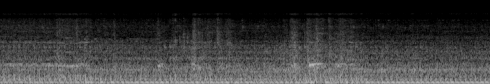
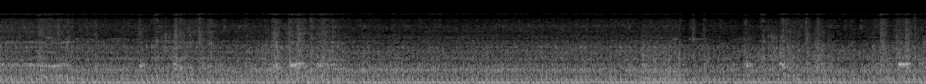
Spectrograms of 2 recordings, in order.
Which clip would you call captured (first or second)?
first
